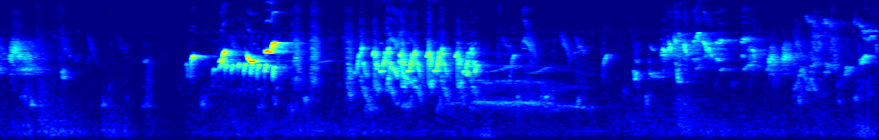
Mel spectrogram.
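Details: Black-crested bulbul singing, played to coax reluctant birds into song: chattering, rapidly warbled phrases run together for several seconds, with a brief quiet start.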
